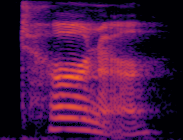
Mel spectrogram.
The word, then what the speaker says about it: Turner: now it's spelt turn2us are the vowels in this word the same or different Turner they are the same so that's the trick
